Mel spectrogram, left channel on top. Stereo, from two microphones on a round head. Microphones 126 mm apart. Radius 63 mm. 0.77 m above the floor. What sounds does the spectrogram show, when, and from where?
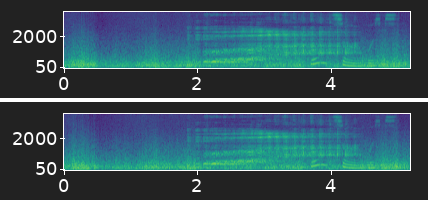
1.8 s laughter: 5° left (ahead or behind)
3.7 s a woman speaking: 30° left (ahead or behind)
